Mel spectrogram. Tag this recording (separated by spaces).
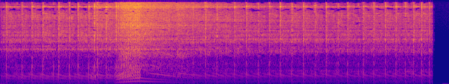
saw sawing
